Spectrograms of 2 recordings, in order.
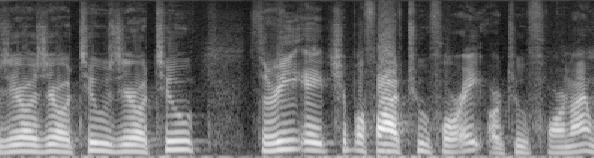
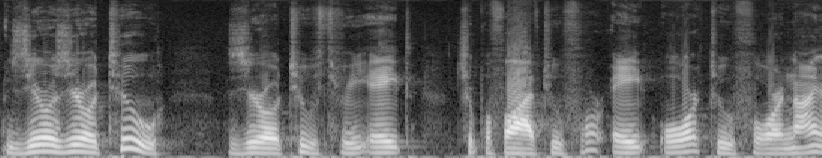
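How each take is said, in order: First: The number is said quickly. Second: The number is said more slowly.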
